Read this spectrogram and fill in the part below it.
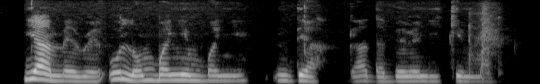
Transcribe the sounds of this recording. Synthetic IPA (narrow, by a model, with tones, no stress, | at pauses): ja˦˨me˨ɾe˨ʊ˦lɔ˨ŋ͡m̩˦ɡ͡ba˦ɲɪ˦ŋ͡m̩˦ɡ͡ba˦ɲɪ˦ | n̩˦dɪ˦a˨ | ɡa˨a˦da˨be˦ɾe˦n̩˦di˦ke˦m̩˦ma˦dʊ˨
